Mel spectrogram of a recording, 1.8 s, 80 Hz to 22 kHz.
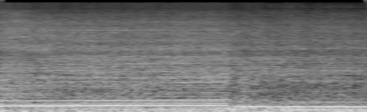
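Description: A Ducati Panigale V4 Tricolore Italia motorcycle engine revs loud and close in a brief, continuous burst, its pitch dropping partway through as the revs ease off.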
